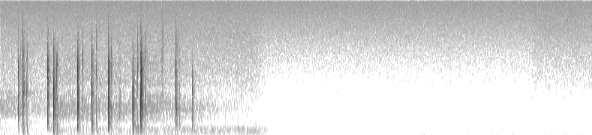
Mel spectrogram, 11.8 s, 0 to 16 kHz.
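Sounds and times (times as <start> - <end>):
man and woman footsteps walking on stone: 0.4 - 3.7.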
